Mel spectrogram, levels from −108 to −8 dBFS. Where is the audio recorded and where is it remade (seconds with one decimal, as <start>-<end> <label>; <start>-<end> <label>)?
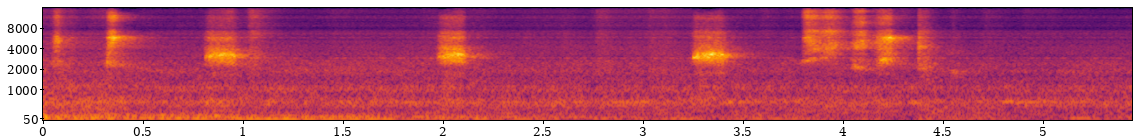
0.0-5.4 remade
